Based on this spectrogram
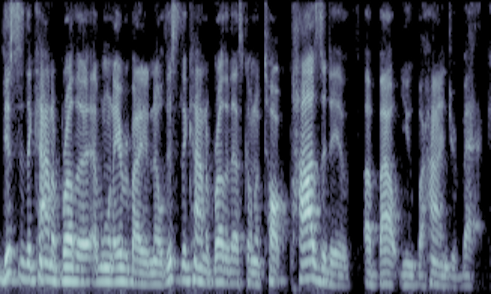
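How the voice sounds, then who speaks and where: In a Southern US accent, a man speaks at a medium pitch and a fairly quick pace. There are hardly any pauses, and the loudness swings widely. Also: ordinary pitch variation. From US South, eastern North Carolina. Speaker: actor and acting coach. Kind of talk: casual interview chat.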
